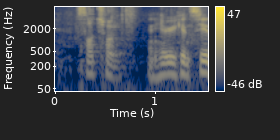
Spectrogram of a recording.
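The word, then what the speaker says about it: Seochon: Uh we we call this area Son. Okay. Sachon. Yeah. S U O C H O N Son.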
